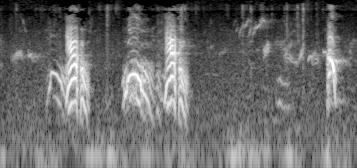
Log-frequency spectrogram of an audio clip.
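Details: Grey francolin, hunting-lure recording: three loud arched harsh notes in quick succession, then faint chatter and one short sharp note, over a low hum.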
